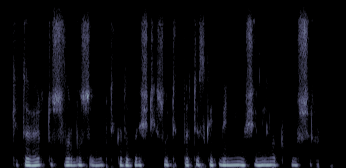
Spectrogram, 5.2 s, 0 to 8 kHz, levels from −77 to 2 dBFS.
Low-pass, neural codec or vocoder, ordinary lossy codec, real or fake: 7.2 kHz; none; Opus, 16 kbps; real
